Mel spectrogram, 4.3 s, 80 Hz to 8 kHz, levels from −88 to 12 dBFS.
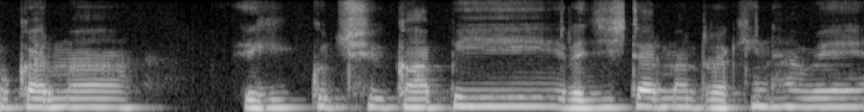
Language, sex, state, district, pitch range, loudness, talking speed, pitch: Surgujia, male, Chhattisgarh, Sarguja, 165-185 Hz, -16 LUFS, 125 wpm, 175 Hz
